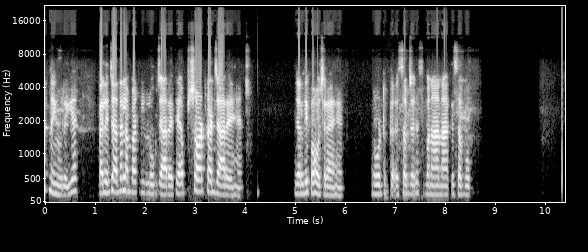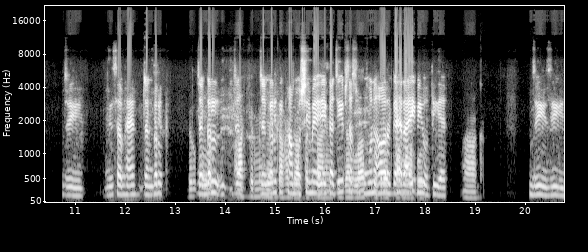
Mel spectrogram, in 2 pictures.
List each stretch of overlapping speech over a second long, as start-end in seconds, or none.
14.7-18.0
